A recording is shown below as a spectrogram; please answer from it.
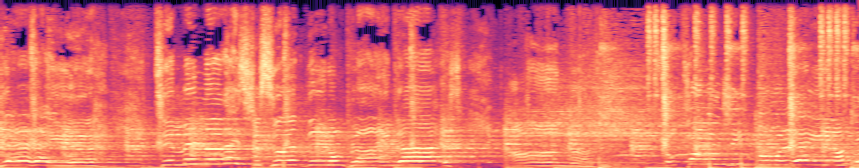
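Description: Live pop song: a woman's lead vocal sung into a handheld microphone over a pulsing, deep electronic bass beat.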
